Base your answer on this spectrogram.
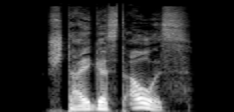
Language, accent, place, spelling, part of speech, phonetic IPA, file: German, Germany, Berlin, steigest aus, verb, [ˌʃtaɪ̯ɡəst ˈaʊ̯s], De-steigest aus.ogg
- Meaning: second-person singular subjunctive I of aussteigen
